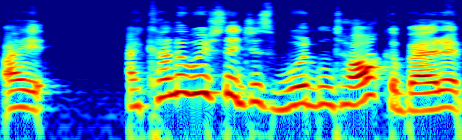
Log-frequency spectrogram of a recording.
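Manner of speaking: ordinary delivery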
